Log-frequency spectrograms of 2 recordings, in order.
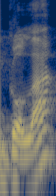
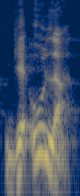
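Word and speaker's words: גאולה: Gola, Gola means exile. And how do you say redemption? Not Gola, but Geula.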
